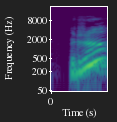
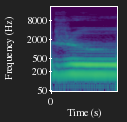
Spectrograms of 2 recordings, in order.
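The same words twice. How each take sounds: First: రు said short and quick; short vowel. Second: రు stretched on the vowel; long vowel. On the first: Teacher contrasts two letters for children, short vowel. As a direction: keep the u of రు brief. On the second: Teacher contrasts two letters for children, long vowel. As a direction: draw out the u of రు. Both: Shown as a demonstration. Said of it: "దీన్ని కొంచెం దీర్ఘంగా పలకాలి".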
